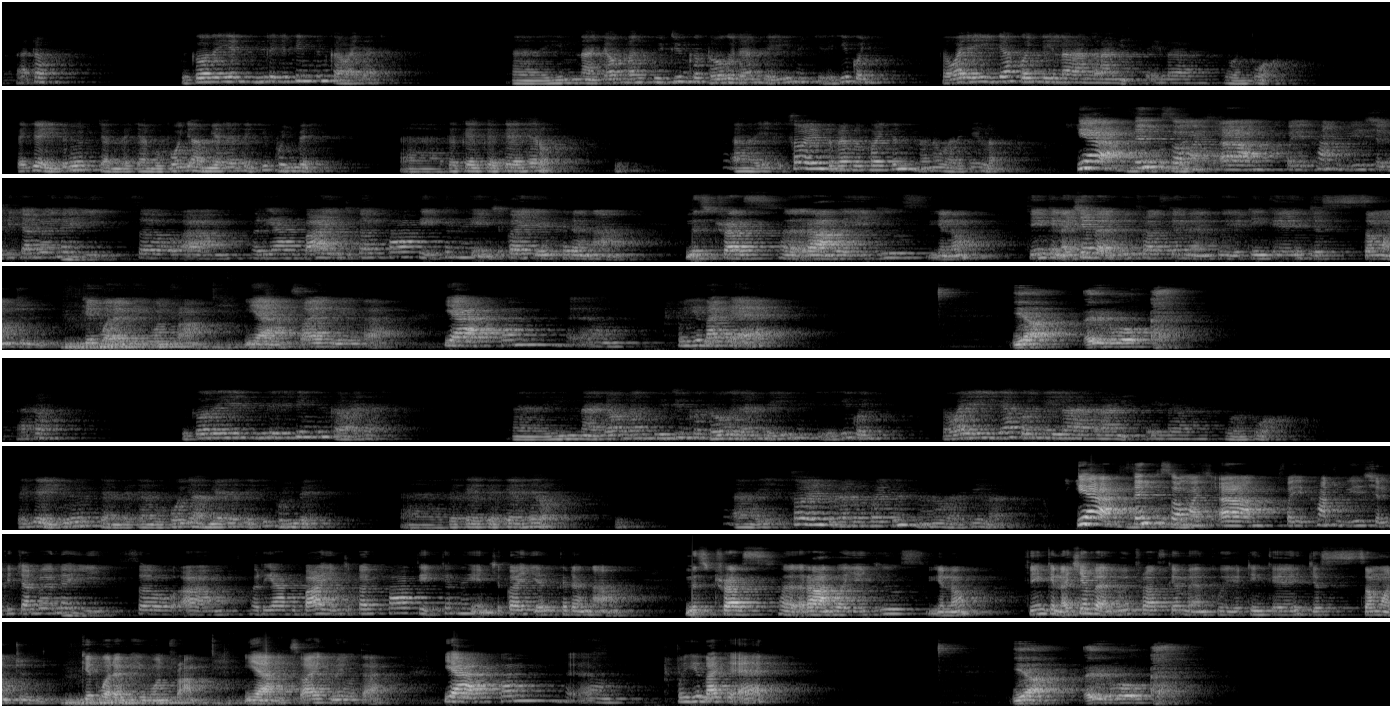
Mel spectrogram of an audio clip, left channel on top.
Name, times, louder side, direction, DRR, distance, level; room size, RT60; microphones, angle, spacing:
voice 1, 0.1-0.5 1.8-3.7 5.1-8.7 9.4-12.8 14.0-17.0 17.9-19.4 20.0-20.1 21.1-23.9 25.1-25.8 28.3-28.6, left 2 dB, 85° left, 1 dB, 0.4 m, -32 dB
voice 2, 24.6-28.8 29.1-34.0 34.6-37.4 38.0-41.1 41.3-45.5 46.1-47.8 48.4-49.3, right 4 dB, 75° right, 3 dB, 0.3 m, -28 dB
sound 1, 42.2-45.6 45.9-46.0, equal, 40° left, 0.6 m, -35 dB
voice 3, 51.7-52.1 52.5-53.4, equal, ahead, -3 dB, 0.4 m, -25 dB
2.9 x 2.4 x 2.7 m, 1.2 s
head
